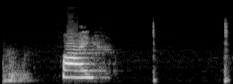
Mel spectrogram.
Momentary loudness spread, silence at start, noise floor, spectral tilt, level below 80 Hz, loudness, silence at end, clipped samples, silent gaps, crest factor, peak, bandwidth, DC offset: 25 LU; 0.05 s; -62 dBFS; -5 dB/octave; -68 dBFS; -13 LUFS; 0.05 s; under 0.1%; none; 18 dB; 0 dBFS; 10 kHz; under 0.1%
